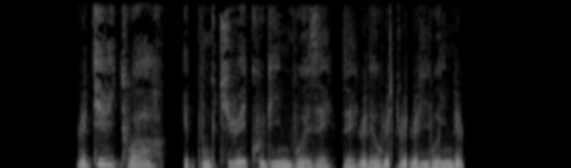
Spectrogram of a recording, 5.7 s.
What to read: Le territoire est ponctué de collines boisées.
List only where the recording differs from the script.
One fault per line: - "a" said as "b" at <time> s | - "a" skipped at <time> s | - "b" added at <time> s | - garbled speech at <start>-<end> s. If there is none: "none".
- "de" skipped at 2.5 s
- garbled speech at 3.4-4.7 s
